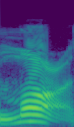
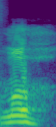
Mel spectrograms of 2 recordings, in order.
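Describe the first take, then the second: First: It has a deep sound from the throat. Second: It ends with a light breathy h sound. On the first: The speaker calls it right. "It comes from the middle throat... The sound will be deeper" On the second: The speaker calls it wrong. "Not muh, it is ayn here"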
